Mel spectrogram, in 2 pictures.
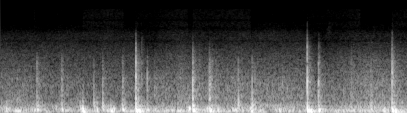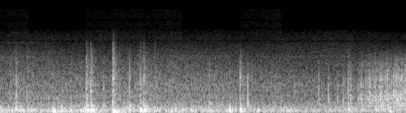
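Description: Aerial fireworks shells bursting in quick succession: a dense string of sharp booms and cracks.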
